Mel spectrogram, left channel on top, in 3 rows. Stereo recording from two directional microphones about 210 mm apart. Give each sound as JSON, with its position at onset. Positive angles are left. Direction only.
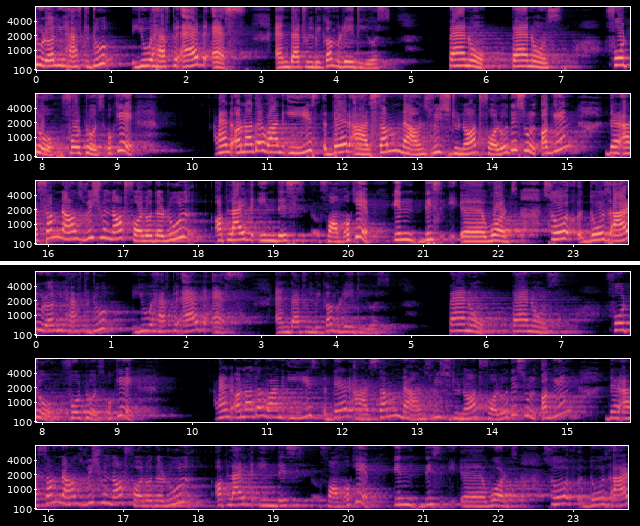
{"t": 0.0, "sound": "a woman's voice", "side_deg": 35}
{"t": 10.2, "sound": "a woman's voice", "side_deg": 40}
